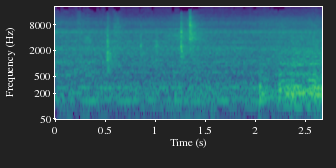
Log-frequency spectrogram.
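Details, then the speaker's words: Gas furnace that had been cycling on and off, after the flame sensor was cleaned with sandpaper: quiet blower hum, then a soft whoosh as the burner lights and keeps a steady roar without cutting off; normal ignition after the fix. "That's the flame. Now normally, that flame sound you had heard would have cut off. You hear it? So it's worked."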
